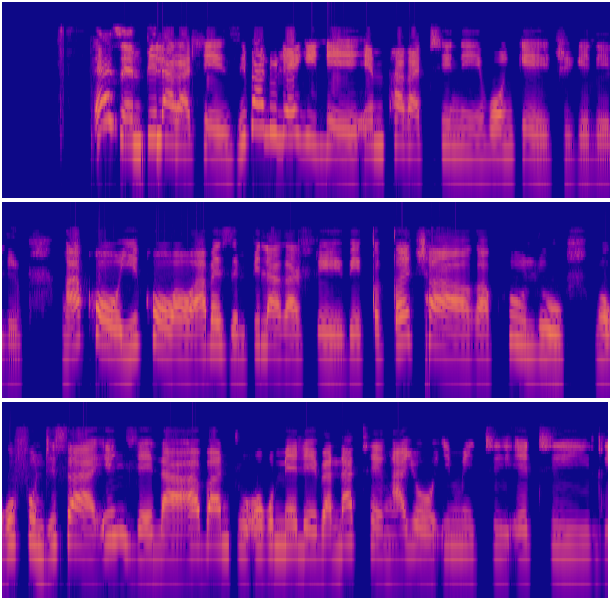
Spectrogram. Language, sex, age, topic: North Ndebele, female, 36-49, health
